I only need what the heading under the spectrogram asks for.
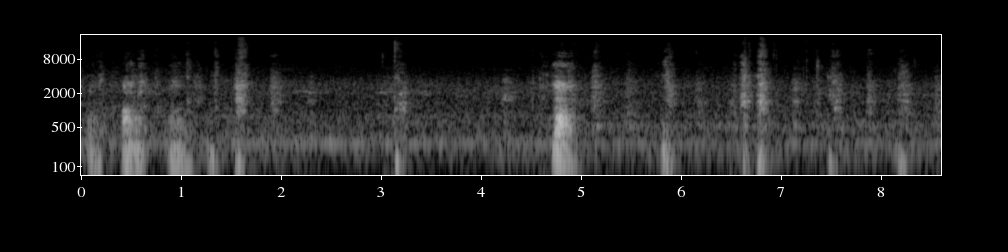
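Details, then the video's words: Winry, a female Labrador retriever playing with her owner, gives short breathy panting bursts with one louder voiced yelp-like sound near the middle, while faint rustling and handling noises fill the gaps. "Cutest Dog Makes Funny Sounds While Playing"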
